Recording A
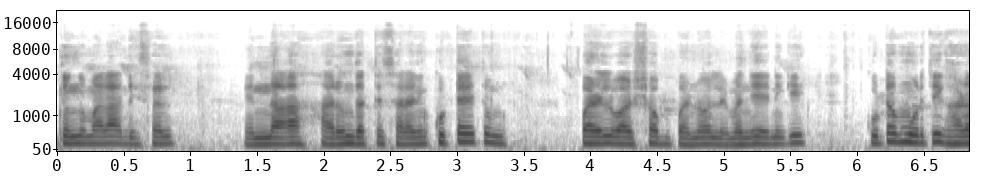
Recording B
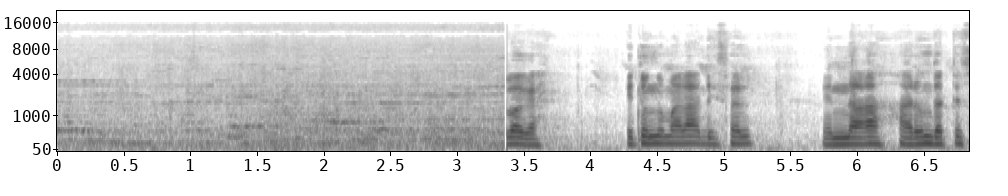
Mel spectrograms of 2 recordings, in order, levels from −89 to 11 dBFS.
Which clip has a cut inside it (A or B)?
B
